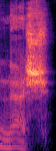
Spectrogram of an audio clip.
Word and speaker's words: gnash: এখানেও জি এর উচ্চারণটা হবে না, এর উচ্চারণ হবে ন্যাশ, দন্ত নয় জফলাকার দন্ত স, ন্যাশ।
